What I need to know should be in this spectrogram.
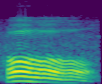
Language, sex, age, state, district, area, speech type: Marathi, male, 60+, Maharashtra, Nanded, urban, spontaneous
